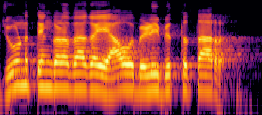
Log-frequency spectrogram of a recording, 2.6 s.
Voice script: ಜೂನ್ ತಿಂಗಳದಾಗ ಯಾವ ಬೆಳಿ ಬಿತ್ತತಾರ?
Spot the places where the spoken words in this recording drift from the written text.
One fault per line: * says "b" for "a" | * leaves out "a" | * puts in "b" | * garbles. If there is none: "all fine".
all fine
